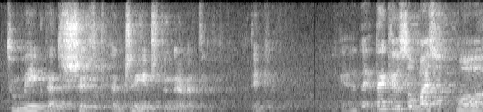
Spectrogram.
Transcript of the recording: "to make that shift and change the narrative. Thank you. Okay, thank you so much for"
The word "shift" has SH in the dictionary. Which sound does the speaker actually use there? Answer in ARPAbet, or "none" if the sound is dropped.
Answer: SH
